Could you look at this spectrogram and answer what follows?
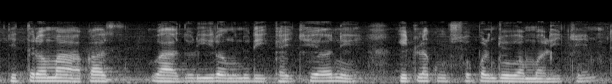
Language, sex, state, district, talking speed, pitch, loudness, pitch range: Gujarati, male, Gujarat, Valsad, 125 wpm, 145 Hz, -16 LUFS, 140-155 Hz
